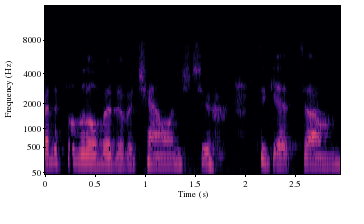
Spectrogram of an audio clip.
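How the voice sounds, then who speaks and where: A woman talks at a moderate pace, her pitch medium and her pitch variation ordinary. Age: 60s. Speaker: nutritionist and health coach. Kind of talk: casual interview chat.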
